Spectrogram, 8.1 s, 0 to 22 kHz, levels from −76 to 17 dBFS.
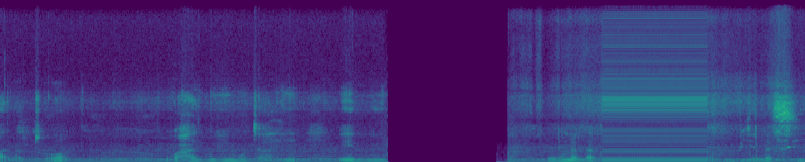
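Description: At 3.85 s the speech is cut by a cable pulled and plugged in. A pop opens about 1.2 s of near silence, then roughly 110 ms of 50 Hz mains buzz as the plug's tip makes contact, and a second pop at 5.10 s as the sound returns. The buzz and paired pops set it apart from a plain dropout.

From 6.03 to 7.07 s a system hang loop replaces the speech. One 5.33 ms slice, which fits a 256-sample buffer, repeats exactly at 188 Hz, giving a steady pitched buzz instead of stutter. Its pitch sits well above 50 Hz mains hum.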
